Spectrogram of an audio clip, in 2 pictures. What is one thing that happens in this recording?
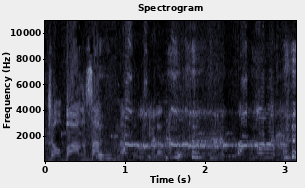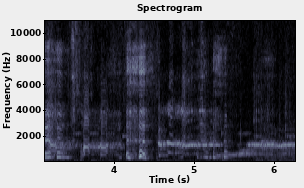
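A young woman laughs into a headset microphone.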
